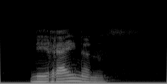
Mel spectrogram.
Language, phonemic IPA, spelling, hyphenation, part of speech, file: Dutch, /neːˈrɛi̯.nə(n)/, Neerijnen, Nee‧rij‧nen, proper noun, Nl-Neerijnen.ogg
- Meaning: a village and former municipality of West Betuwe, Gelderland, Netherlands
